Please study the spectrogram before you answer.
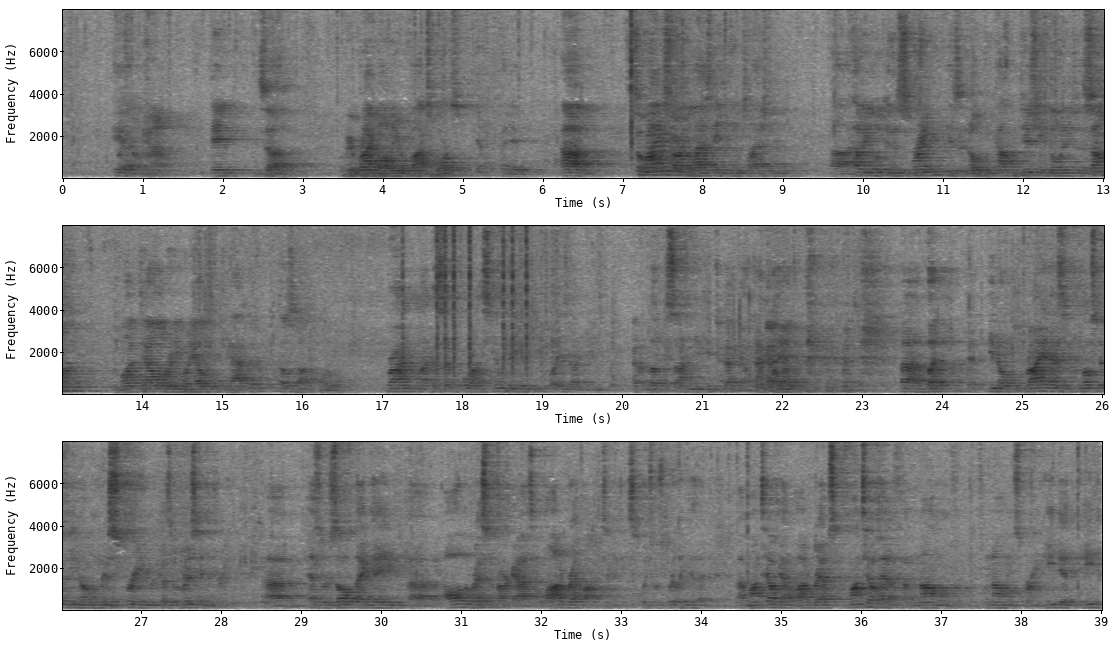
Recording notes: Q&A at Big 12 media days 2016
